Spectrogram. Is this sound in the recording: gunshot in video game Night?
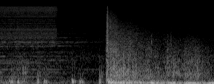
yes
